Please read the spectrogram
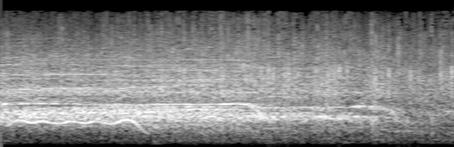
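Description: Loud, sustained applause from a large audience at Vicar Street for the show's musical guest, a dense wash of clapping that holds steady throughout, with a faint whistle-like tone gliding above it.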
